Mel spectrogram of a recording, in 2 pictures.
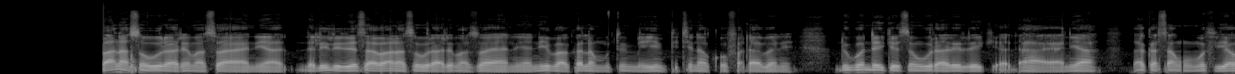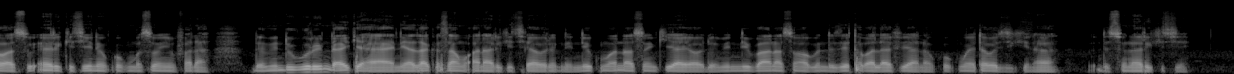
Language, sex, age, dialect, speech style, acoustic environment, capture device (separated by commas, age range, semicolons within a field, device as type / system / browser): Hausa, male, 25-34, Nigeria - Nigerian Standard, anxious; happy, silence; nature, mobile / Linux / Chrome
